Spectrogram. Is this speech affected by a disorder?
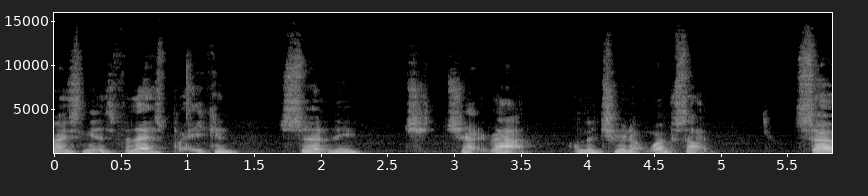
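Yes: cerebral palsy.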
